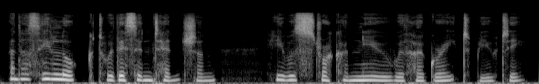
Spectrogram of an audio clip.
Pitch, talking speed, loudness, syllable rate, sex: 195 Hz, 165 wpm, -20 LUFS, 4.3 syllables/s, female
